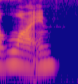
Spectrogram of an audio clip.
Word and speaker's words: wijn: How would you say W-I-J-N? I mean, J-N. – Yeah, wine. – Wine? Oh, okay.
